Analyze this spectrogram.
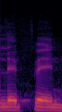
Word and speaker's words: Le Pen: Estava havendo essa possibilidade, a Marine Le Pen estava lá na frente. Aliás, eu queria fazer um pequeno parêntese. Se pronuncia Le Pen, porque tem muita gente que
